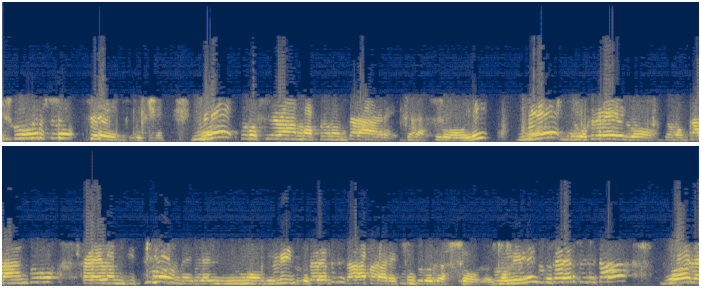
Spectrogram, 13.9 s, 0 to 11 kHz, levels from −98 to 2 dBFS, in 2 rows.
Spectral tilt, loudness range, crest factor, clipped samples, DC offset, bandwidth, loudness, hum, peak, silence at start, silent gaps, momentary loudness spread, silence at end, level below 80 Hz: -5.5 dB/octave; 1 LU; 12 dB; under 0.1%; under 0.1%; 7.4 kHz; -12 LUFS; none; 0 dBFS; 0 s; none; 9 LU; 0 s; -62 dBFS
